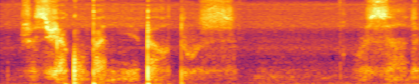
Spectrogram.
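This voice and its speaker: This woman whispers. Her delivery is very slow. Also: long, frequent pauses, big swings in loudness. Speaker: spiritual medium. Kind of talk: meditative channeling. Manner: whispering.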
